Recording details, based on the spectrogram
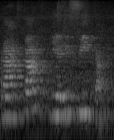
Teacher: Então, aqui eu tenho uma proparoxítona. Eu localizei a sílaba tônica, que é pra, e aqui a sílaba tônica é fi.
